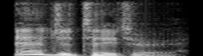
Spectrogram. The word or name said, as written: agitator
